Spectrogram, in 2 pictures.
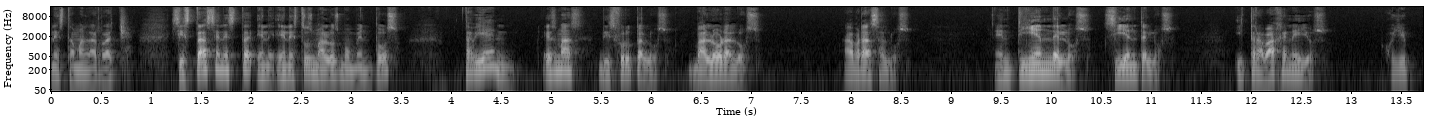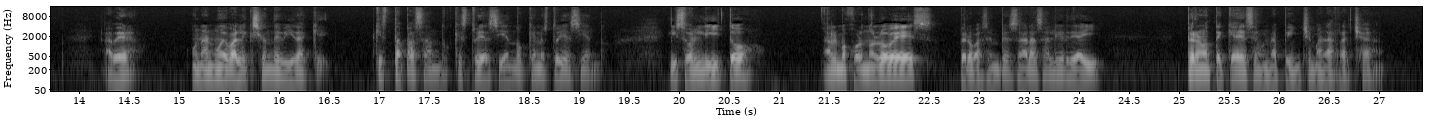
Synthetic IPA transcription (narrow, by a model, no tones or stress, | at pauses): ne̞st̪amalarat͡ʃḁsie̞st̪ase̞nest̪aʔenene̞st̪o̞zmalo̞zmo̞mẽ̞nt̪o̞s | t̪aβje̞n | e̞zmasd̪isfɾut̪alo̞̰s | balo̞ɾalo̞s | aβɾasalo̞̰s | e̞nt̪je̞nd̪e̞lo̞sːje̞nt̪e̞lo̞s | it̪ɾaβaxaene̞ʝo̞s | o̞ʝe̞ | aβe̞ɾ | unanwe̞βale̞ksjo̞nd̪e̞βiðakḛ | kest̪apasand̪o̞ke̞ːst̪o̞jasje̞nd̪o̞kenoest̪o̞jasje̞nd̪o̞ | iso̞lit̪o̞ | alo̞me̞xo̞ɾno̞lo̞βe̞s | pe̞ɾo̞βasaempe̞saɾasaliɾðeai | peɾo̞no̞t̪e̞ke̞ðese̞nunapint͡ʃemalara̰t͡ʃa̰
